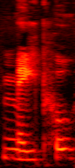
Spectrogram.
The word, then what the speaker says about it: maple: um would we say mapler what might we say you're right we would say maple like maple syrup we don't pronounce the e at the end maple thinking of that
